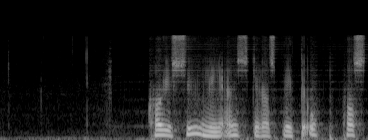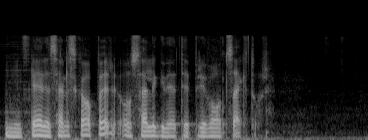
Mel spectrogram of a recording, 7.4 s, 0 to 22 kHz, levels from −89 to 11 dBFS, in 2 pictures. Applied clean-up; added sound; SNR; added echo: neural separator model SepFormer DNS4.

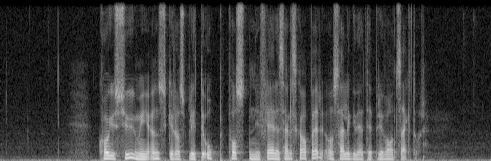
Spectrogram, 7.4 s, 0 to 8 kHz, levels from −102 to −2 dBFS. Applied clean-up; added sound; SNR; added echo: none; none; none; none.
